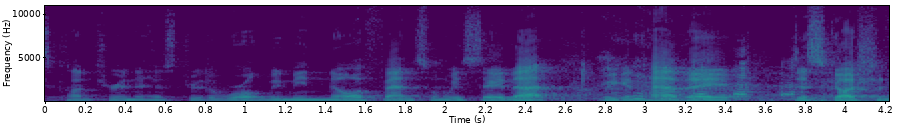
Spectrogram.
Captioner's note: laughs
